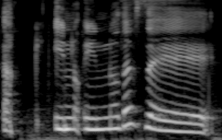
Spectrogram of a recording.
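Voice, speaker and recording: A woman's voice: a little high, slow pace, dark tone, soft background music. A middle-aged woman with a Mexican accent, talking casually and reflectively in an interview. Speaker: psychologist on a talk show.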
